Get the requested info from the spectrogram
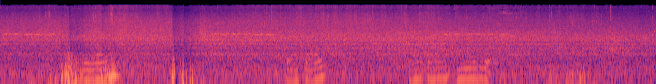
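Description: Outdoor background noise with a steady hiss, broken by a few short, low, wordless voice sounds like humming or a drawn-out "uhh". There is a single sharp click about three and a half seconds in.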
